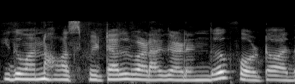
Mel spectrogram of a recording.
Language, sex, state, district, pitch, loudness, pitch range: Kannada, female, Karnataka, Bidar, 220 Hz, -15 LUFS, 205-240 Hz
